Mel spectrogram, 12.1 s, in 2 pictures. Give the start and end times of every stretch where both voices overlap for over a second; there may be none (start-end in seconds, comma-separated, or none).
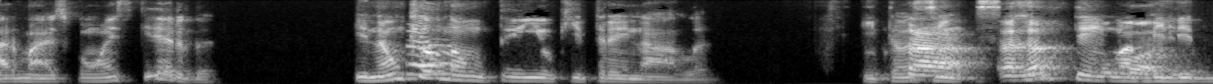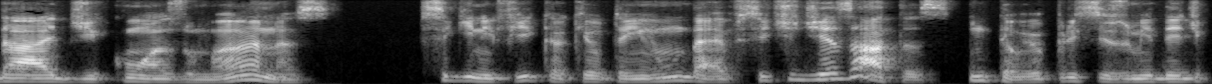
4.5-6.1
